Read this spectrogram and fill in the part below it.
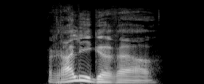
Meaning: inflection of rallig: 1. strong/mixed nominative masculine singular comparative degree 2. strong genitive/dative feminine singular comparative degree 3. strong genitive plural comparative degree
- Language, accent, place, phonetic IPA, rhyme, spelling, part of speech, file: German, Germany, Berlin, [ˈʁalɪɡəʁɐ], -alɪɡəʁɐ, ralligerer, adjective, De-ralligerer.ogg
